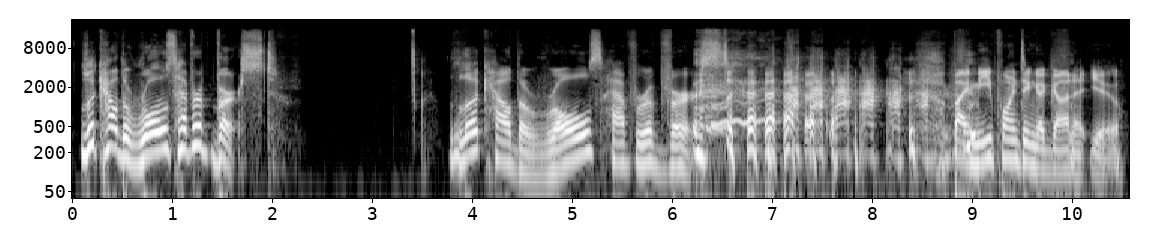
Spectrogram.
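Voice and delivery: laughing while quoting Donnie's gun threat; mocking Donnie's odd line. Podcaster quoting Donnie's gun threat, amused mock-menacing voice. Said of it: "why is he talking like that".

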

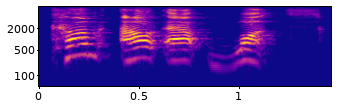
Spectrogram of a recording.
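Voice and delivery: high, loud, drawn-out order; crying out. A narrator's reading. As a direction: narrator voicing a mother's sharp call. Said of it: "cried Missus Arable".

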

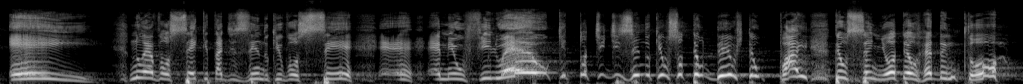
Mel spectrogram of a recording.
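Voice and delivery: loud, high shouted proclamation, slowing at the end; God declaring to his child, shouting; God's voice proclaiming. Acted. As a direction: thunder it out as God. Voicing God declaring identity.

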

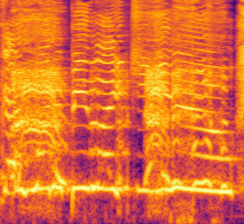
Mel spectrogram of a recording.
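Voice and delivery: high squealing fangirl voice, slowed; hammed-up adoring squeal; mock swooning fan. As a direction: gush like a starstruck kid. Eamon voiced idolizing Damon.

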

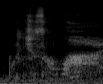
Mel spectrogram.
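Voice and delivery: whispered aside; hushed conspiratorial whisper. Real, not acted. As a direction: whisper it like a secret. Aside revealing lie.

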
